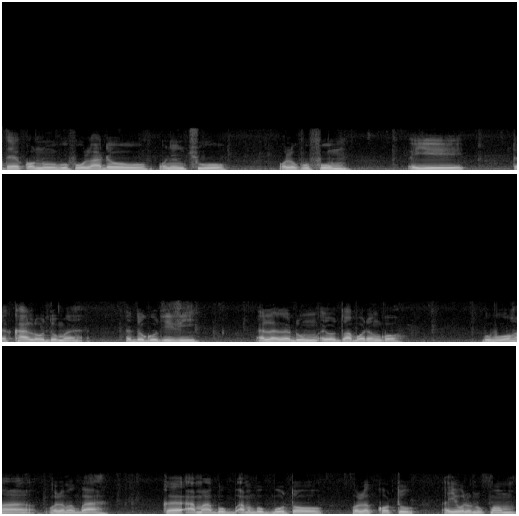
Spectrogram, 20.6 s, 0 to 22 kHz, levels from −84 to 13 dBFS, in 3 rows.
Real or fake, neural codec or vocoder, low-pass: real; none; 5.4 kHz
